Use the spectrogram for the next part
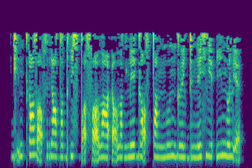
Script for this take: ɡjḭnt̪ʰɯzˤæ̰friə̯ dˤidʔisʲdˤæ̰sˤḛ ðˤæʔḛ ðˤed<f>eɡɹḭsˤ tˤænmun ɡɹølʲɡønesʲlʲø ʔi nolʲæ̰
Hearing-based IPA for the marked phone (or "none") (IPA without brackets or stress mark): m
